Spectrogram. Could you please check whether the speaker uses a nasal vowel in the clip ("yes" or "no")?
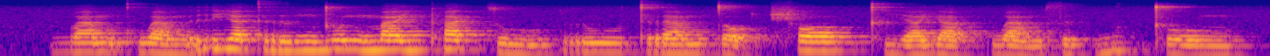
no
